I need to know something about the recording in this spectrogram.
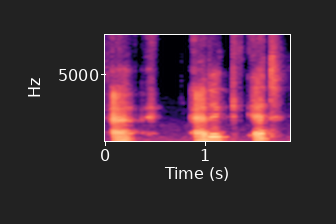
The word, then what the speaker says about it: Adicet: Your losers on NASDAQ today looks like a 47% loss for something called how do you pronounce this? Adicet, ADICET, Adic Bio Inc.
